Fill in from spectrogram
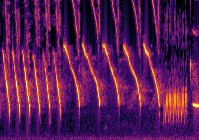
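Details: Stimulating canary song with a quick run of about a dozen clear, downward-swooping whistles that slow slightly. It ends in a brief rasping buzz and a short high note.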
